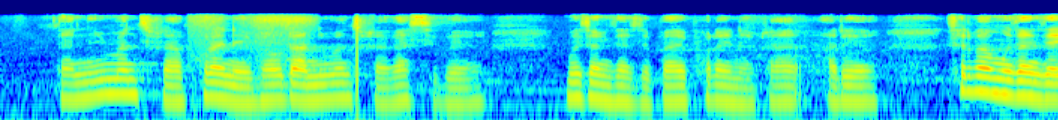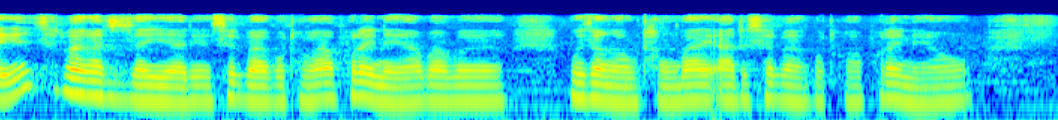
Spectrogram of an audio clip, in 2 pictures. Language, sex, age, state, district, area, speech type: Bodo, female, 45-60, Assam, Kokrajhar, rural, spontaneous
